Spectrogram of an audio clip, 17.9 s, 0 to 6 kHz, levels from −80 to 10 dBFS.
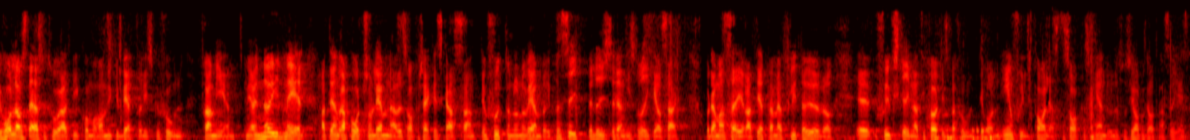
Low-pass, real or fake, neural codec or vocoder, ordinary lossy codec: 5.4 kHz; real; none; AAC, 24 kbps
